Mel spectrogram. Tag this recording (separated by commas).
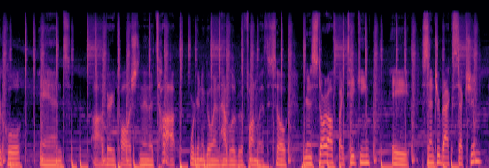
Speech, Music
